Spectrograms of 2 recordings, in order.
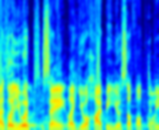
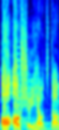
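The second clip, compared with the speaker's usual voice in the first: mock, put-on nerdy voice. Speaker retells what Tom said during a matchup discussion, nerdy voice imitating Tom. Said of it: "Former nerd voice right now".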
